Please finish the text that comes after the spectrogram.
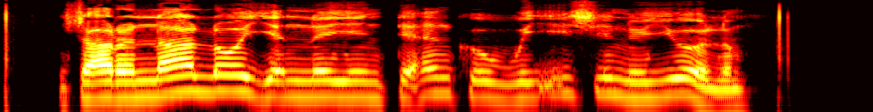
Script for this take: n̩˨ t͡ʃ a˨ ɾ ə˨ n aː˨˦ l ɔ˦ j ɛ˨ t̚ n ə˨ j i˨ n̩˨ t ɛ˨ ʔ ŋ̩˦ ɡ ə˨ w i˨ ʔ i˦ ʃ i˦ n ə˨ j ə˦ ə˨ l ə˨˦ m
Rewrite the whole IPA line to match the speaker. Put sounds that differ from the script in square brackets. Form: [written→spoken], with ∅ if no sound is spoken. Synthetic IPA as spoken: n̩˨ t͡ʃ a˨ ɾ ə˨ n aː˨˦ l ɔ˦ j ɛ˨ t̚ n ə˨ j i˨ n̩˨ t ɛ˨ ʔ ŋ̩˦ [ɡ→k] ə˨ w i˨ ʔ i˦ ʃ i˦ n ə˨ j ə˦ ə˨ l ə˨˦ m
